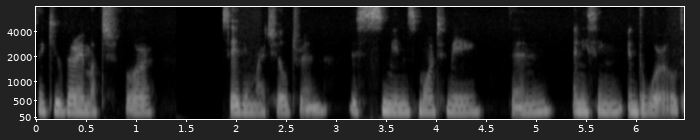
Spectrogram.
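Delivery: distant, off, detached voice. Voicing the king as he thanks the rescuers of his children, distant and off. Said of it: "he seems just very uh off distant".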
